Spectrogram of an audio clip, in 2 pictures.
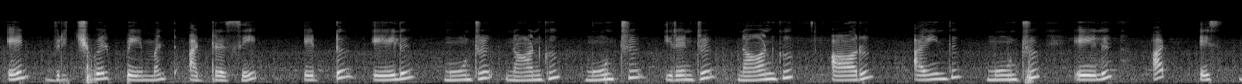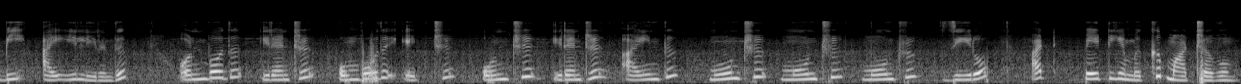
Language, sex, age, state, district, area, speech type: Tamil, female, 18-30, Tamil Nadu, Dharmapuri, urban, read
